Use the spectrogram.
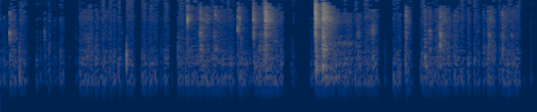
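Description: Quick, irregular bursts of keystrokes clatter on a computer keyboard while HTML is typed, with short pauses between words, close and quiet.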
